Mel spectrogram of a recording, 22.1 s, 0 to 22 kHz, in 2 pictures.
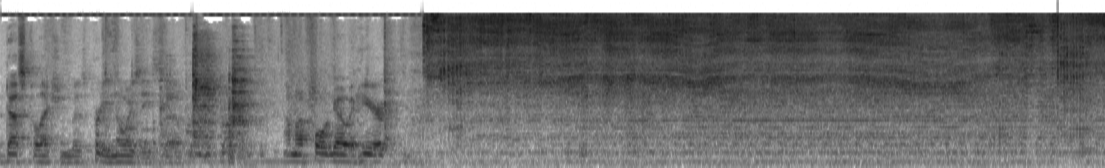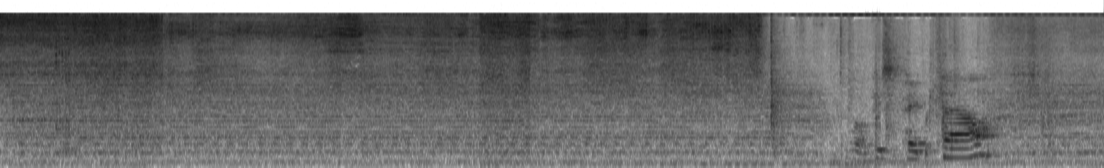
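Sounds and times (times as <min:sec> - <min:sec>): lathe motor hum: 0:04.2 - 0:22.0
sandpaper hissing on spinning wood: 0:04.3 - 0:18.7.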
